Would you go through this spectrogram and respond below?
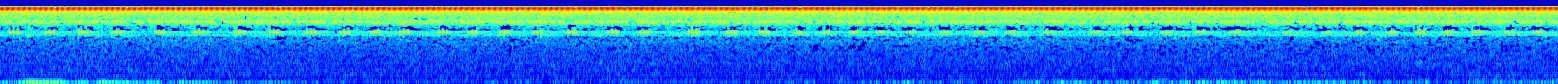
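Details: Steady cricket chirping from a golden wheat field in the summer countryside: a long, regular train of high pulses, roughly three a second, over unbroken high hiss and faint low wind.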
